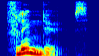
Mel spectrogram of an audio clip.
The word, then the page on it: flinders: British English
